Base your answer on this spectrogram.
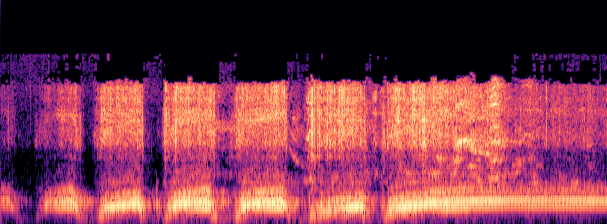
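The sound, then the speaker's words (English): A balky car engine starting: several sputtering, cranking bursts in a rough rhythm, then the motor catches and settles into a steady low drone that fades slightly. “This car doesn't work very well. Start it again.”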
